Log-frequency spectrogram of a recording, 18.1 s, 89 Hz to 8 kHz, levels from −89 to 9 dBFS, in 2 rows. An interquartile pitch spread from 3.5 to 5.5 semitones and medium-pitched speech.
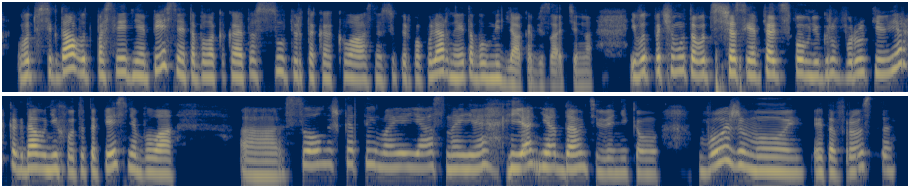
No: average, 3.8 semitones; high, 210 Hz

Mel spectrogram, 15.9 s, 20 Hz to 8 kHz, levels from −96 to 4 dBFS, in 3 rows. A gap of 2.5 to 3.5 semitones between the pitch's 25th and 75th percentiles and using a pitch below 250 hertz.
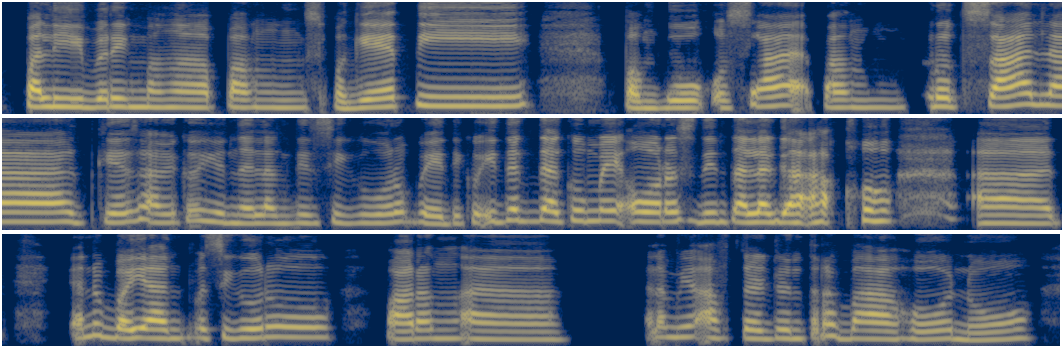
Yes: average, 2.9 semitones; high, 230 Hz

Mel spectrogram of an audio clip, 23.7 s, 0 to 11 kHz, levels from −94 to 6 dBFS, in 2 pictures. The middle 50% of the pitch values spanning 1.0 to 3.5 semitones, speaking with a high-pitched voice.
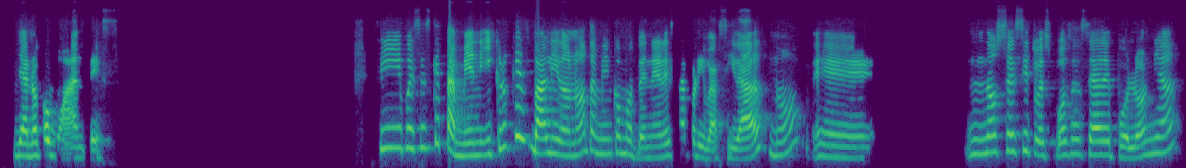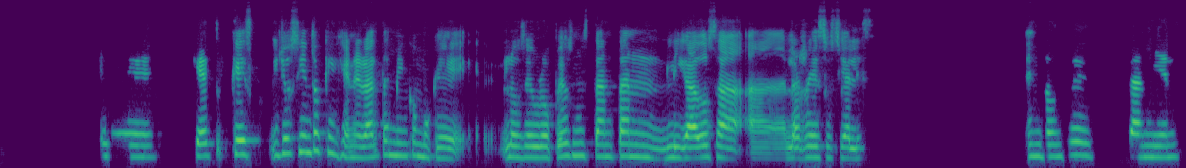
No: average, 4.3 semitones; high, 245 Hz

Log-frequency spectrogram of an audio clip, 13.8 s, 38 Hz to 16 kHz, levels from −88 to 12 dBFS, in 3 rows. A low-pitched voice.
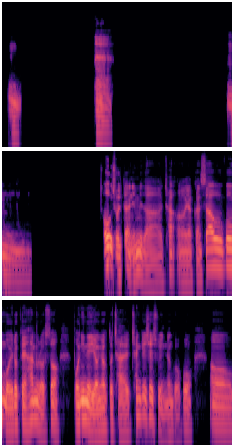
Yes: very low, 95 Hz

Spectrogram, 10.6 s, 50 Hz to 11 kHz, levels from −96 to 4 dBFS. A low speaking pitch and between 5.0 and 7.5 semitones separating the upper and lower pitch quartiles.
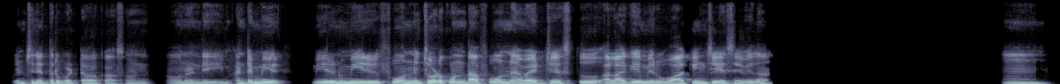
No: low, 130 Hz; average, 3.0 semitones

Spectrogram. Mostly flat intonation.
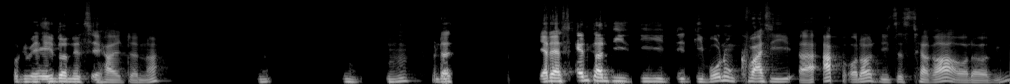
No: average, 4.3 semitones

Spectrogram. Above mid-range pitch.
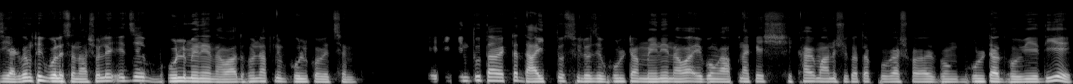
No: low, 135 Hz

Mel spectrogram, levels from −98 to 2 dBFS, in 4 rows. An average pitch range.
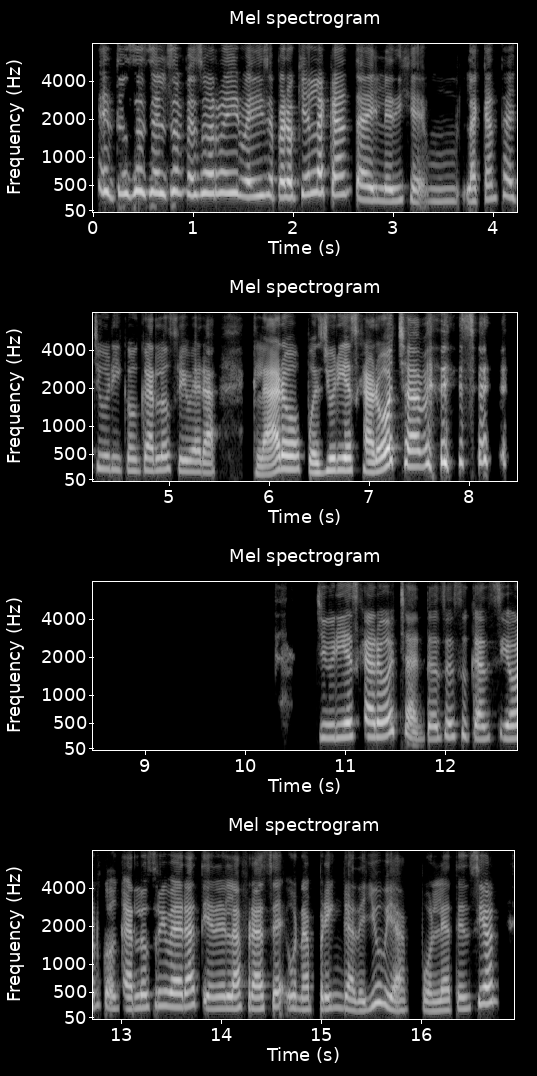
No: wide, 6.2 semitones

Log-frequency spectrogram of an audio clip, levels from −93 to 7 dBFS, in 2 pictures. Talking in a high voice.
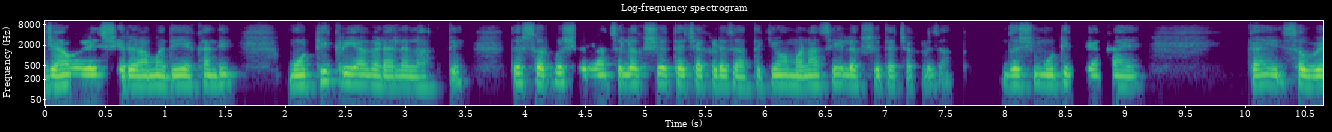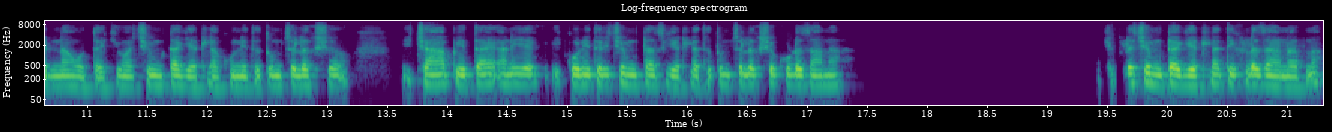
No: low, 135 Hz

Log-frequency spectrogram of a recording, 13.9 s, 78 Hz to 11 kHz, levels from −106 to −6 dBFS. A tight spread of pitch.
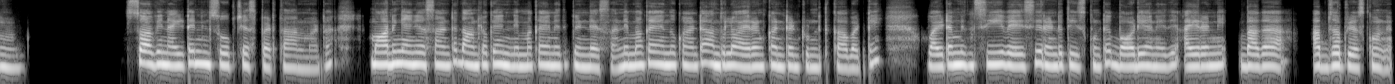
Yes: narrow, 1.8 semitones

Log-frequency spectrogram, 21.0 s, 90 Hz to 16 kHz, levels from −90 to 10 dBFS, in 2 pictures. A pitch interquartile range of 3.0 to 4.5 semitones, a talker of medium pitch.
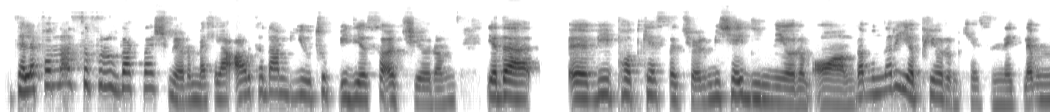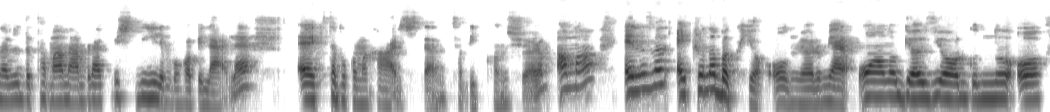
No: average, 5.1 semitones; medium, 175 Hz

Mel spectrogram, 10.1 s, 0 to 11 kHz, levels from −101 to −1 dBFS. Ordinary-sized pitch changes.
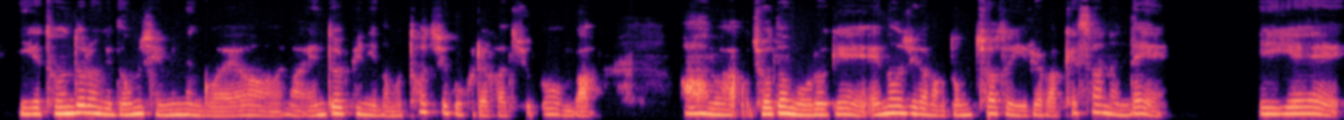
Yes: average, 4.5 semitones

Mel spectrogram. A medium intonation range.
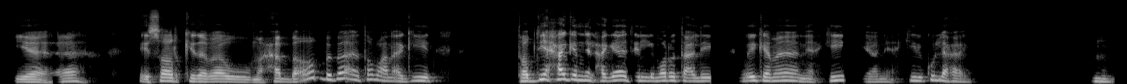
No: wide, 5.9 semitones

